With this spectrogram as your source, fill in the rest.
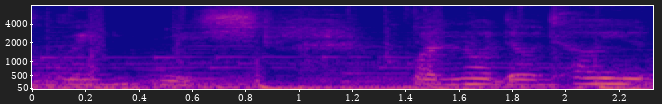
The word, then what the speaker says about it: Greenwich: So the thing is with the British people, they don't pronounce as spelt. Take for example, Greenwich. That's how it is. So Greenwich. So it's green and then witch. Typical Nigerian, but it's Greenwich.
